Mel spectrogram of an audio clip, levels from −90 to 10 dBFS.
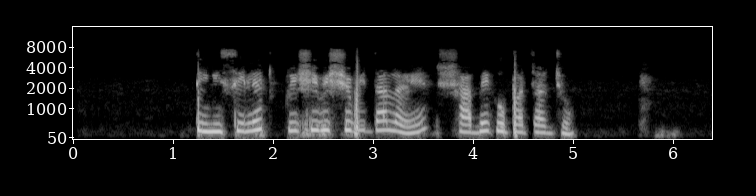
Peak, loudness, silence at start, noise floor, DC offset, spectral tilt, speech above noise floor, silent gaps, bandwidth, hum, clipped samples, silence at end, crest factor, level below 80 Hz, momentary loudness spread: -2 dBFS; -18 LUFS; 1.25 s; -73 dBFS; under 0.1%; -6 dB/octave; 55 dB; none; 7.6 kHz; none; under 0.1%; 1.4 s; 18 dB; -58 dBFS; 8 LU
